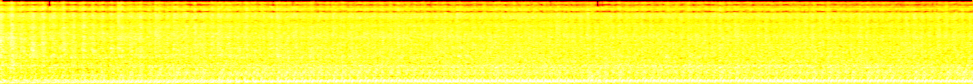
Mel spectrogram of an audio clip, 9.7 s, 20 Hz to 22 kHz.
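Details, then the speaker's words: First startup of a 1996 engine-swapped squarebody truck, run briefly with no coolant: the engine catches and settles into a steady, even low idle with no knocks or misses, sounding healthy. "We don't got any coolant in, so we can't run it real long, but just enough to make me feel happy that it runs."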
